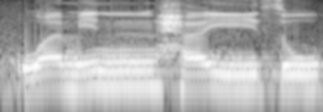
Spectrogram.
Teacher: jelaskan bunyi suara nunnya pada lafal wamin haitsu dengan menyempurnakan kasrah pada huruf mim agar terdengar dengan i-nya sempurna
